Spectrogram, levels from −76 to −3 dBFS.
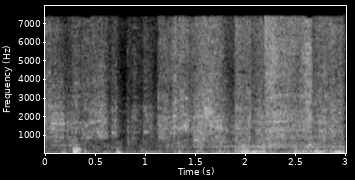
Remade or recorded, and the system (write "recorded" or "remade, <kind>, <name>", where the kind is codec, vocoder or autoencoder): recorded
